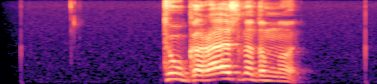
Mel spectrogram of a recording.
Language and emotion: Russian, angry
